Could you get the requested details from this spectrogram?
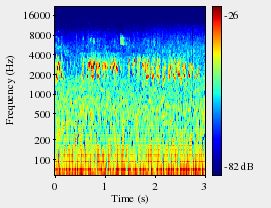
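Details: Young black storks in the nest at Karula on 3 June 2017, fed by their father: a continuous run of harsh, scratchy staccato notes, rapidly repeated, against a constant noise floor.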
